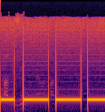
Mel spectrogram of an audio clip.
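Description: A phone busy tone after hanging up: a steady mid-pitched beep repeating in an even on-off rhythm, about four pulses, alone and fairly loud.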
